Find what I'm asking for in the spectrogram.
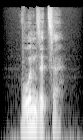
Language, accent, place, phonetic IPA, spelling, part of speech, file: German, Germany, Berlin, [ˈvoːnˌzɪt͡sə], Wohnsitze, noun, De-Wohnsitze.ogg
- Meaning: nominative/accusative/genitive plural of Wohnsitz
